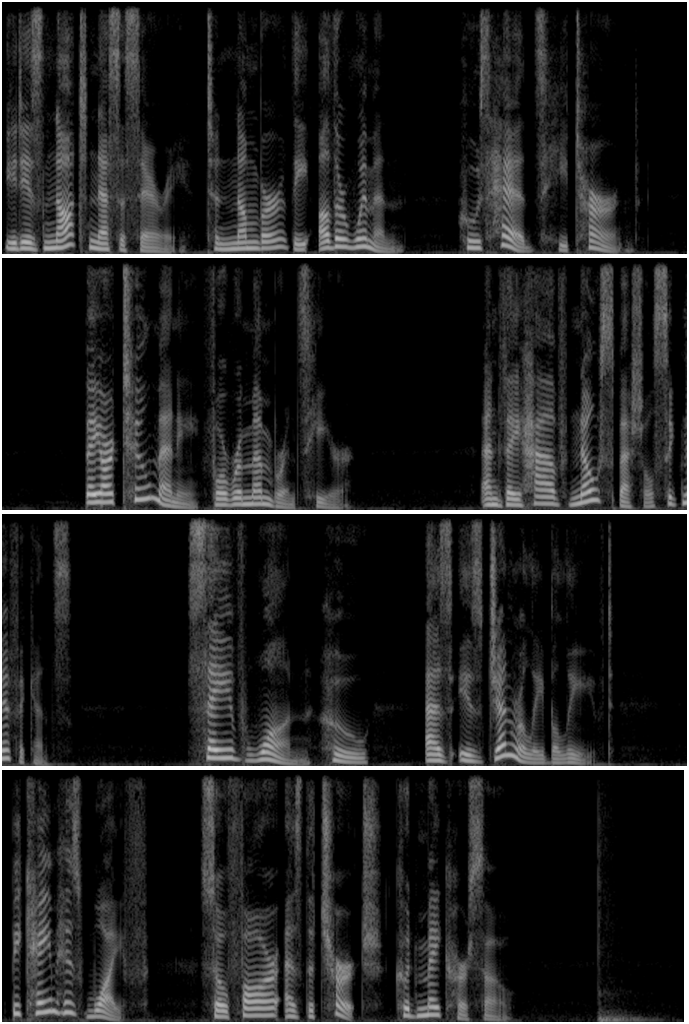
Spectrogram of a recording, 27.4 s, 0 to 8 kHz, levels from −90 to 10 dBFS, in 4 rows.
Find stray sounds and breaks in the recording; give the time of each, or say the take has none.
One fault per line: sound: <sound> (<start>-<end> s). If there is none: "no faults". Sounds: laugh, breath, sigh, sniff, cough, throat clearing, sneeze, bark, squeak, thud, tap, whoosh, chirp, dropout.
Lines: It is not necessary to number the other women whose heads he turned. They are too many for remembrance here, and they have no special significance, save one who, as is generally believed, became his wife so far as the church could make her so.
sound: thud (26.5-27.2 s)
